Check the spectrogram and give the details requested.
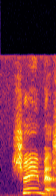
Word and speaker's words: Seamus: Sheamus. Sheamus. There's no H in that name.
